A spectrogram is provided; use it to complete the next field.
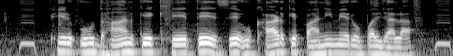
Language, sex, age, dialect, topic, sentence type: Bhojpuri, male, 18-24, Western, agriculture, statement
